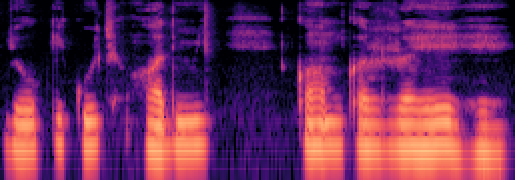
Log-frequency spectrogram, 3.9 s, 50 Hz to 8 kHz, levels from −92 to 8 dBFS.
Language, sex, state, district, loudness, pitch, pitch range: Hindi, male, Uttar Pradesh, Saharanpur, -18 LUFS, 125 Hz, 120-130 Hz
